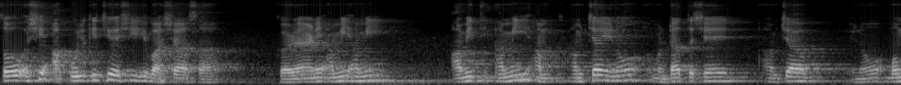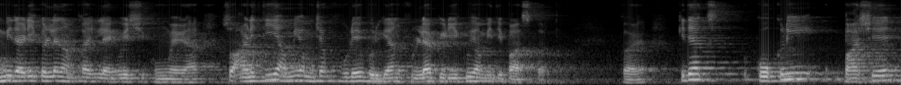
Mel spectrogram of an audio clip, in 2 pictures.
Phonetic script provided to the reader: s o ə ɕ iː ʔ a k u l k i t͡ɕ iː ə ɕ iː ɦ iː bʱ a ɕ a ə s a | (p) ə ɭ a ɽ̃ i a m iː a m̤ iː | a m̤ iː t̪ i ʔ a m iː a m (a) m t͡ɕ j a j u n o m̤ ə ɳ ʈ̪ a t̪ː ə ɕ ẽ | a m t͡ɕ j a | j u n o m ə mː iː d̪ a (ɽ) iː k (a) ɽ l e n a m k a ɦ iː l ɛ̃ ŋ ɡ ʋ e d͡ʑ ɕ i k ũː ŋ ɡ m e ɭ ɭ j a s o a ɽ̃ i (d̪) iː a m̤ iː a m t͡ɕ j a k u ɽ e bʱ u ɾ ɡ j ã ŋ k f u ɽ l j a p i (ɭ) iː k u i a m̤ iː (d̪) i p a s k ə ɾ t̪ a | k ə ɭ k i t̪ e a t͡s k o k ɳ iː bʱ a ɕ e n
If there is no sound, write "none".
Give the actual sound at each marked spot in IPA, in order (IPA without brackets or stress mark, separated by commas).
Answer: k, a, ɽ, ə, t̪, ɽ, t̪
